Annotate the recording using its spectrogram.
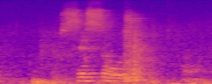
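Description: Speech: a person talking, with short pauses between phrases.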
